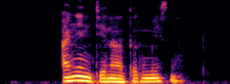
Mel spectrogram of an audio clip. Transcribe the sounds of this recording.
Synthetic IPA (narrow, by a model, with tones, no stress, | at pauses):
a˦ɲi˦n˨te˨na˨ta˦kme˦si˦ŋ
